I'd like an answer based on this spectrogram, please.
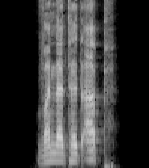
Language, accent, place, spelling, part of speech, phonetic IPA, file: German, Germany, Berlin, wandertet ab, verb, [ˌvandɐtət ˈap], De-wandertet ab.ogg
- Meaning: inflection of abwandern: 1. second-person plural preterite 2. second-person plural subjunctive II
